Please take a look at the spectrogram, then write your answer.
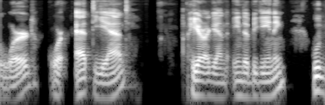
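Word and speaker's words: rir: I'm going to pronounce this as he, he. I know this one is hard. He. At the end of words would sound like this. He.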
